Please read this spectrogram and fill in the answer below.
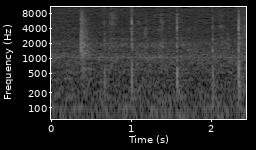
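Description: Faint pen strokes writing out an equation by hand: a few short, irregular scratches and taps as symbols are added.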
